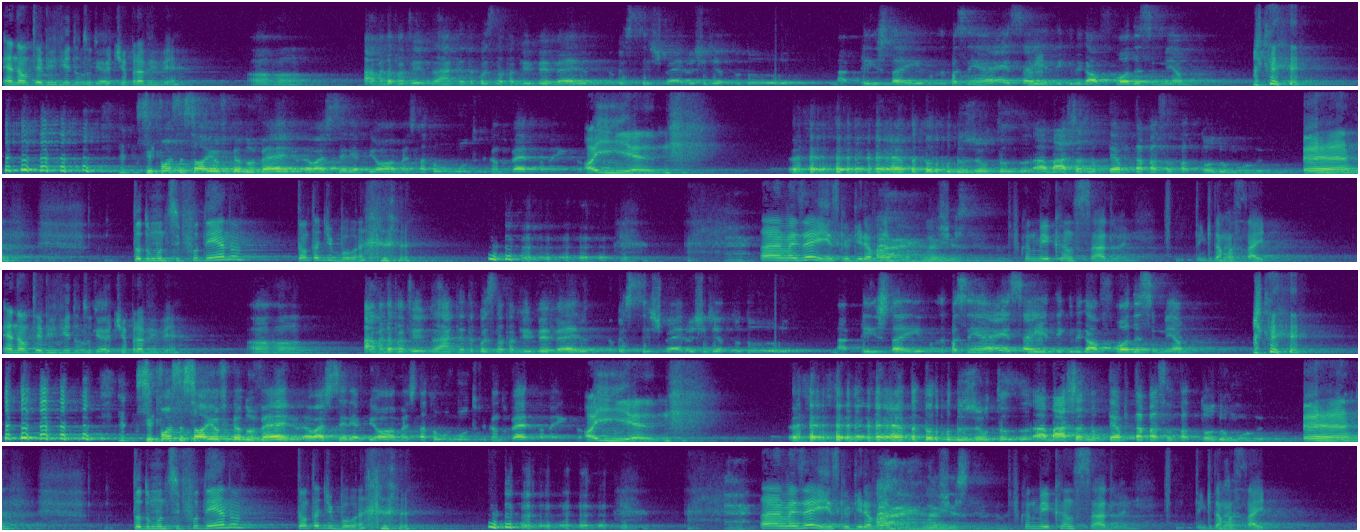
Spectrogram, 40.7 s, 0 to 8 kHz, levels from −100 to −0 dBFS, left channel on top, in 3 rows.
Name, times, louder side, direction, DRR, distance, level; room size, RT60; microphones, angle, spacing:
voice 1, 0.0-1.8 8.6-8.7 10.2-10.4 12.5-13.0 19.4-20.6 26.6-27.9 28.4-29.5 30.1-31.2 33.3-33.5 34.0-34.4 34.7-36.0 36.3-36.6 37.3-38.5 39.1-39.7, equal, 5° right, 12 dB, 0.6 m, -32 dB
voice 2, 0.7-1.1 2.5-3.0 3.6-8.0 8.3-11.9 12.5-12.6 13.6-19.2 21.4-26.2 32.0-33.4 34.3-34.6 35.9-37.2 39.3-39.7, right 2 dB, 80° right, 9 dB, 1.2 m, -29 dB
25.0 x 19.0 x 7.5 m, 2.1 s
head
